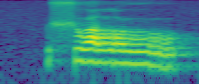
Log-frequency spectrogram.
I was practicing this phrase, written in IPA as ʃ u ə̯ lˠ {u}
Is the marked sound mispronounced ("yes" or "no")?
no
